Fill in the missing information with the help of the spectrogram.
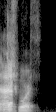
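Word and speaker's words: Ashworth: بخوایم بخونیم میشه اشورث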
